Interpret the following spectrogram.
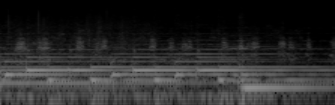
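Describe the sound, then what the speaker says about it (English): Runner ducks on a farm quack and honk in a flock, a run of repeated nasal calls overlapping close by, steady for a few seconds before easing off slightly at the end. "If you're a beginner and you fancy ducks, why not try a runner?"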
